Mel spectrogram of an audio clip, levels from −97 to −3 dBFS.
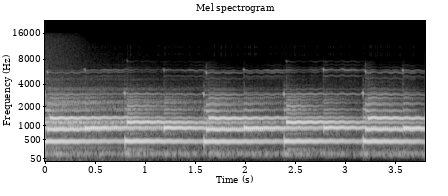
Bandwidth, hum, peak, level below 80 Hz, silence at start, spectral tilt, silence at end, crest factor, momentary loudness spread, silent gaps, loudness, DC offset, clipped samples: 6.6 kHz; none; -6 dBFS; -70 dBFS; 0 s; -4 dB/octave; 0 s; 12 dB; 2 LU; none; -19 LUFS; under 0.1%; under 0.1%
